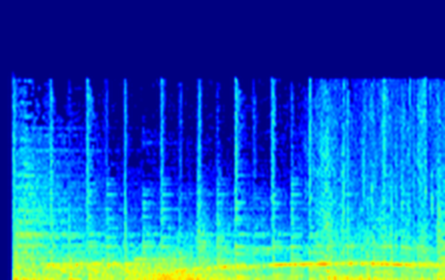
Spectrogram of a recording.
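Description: Emergency-vehicle siren wailing, starting suddenly, its pitch slowly rising and then falling, over a low rumble.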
